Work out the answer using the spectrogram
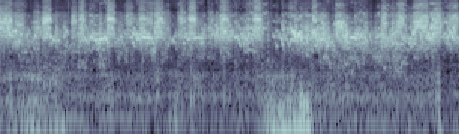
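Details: Budgerigars of a breeding pair chirp in rapid pulses of high, raspy warbling, swelling and easing every second or so, with a soft low thump partway through.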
